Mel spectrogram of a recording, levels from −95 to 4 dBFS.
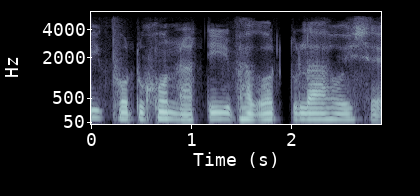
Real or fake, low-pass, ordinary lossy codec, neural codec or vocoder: real; 5.4 kHz; AAC, 24 kbps; none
